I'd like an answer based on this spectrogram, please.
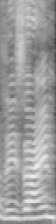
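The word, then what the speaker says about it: resign: डिजाइन clear है रिजाइन यहां पर भी एन से पहले जी आया तो हमने क्या बोला रिजाइन बोला मतलब जी को हमने साइलेंट कर दिया जी का हमने प्रोनंसिएशन नहीं किया नोम नोम हो गया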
